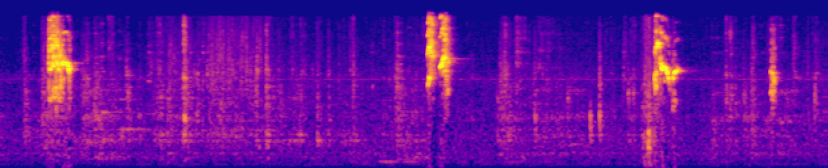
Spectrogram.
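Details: Rosy-faced lovebird kept as a pet, uttering three loud, shrill, rasping chirps spaced a few seconds apart, over soft background rustling and clicks.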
